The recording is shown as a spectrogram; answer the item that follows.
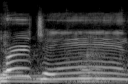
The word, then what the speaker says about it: Ferjen: Ferjen or Ferhen? Hello po. Good morning po. Paano po ba bibigkasin yung pangalan ninyo? Ferjen. Ferjen.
